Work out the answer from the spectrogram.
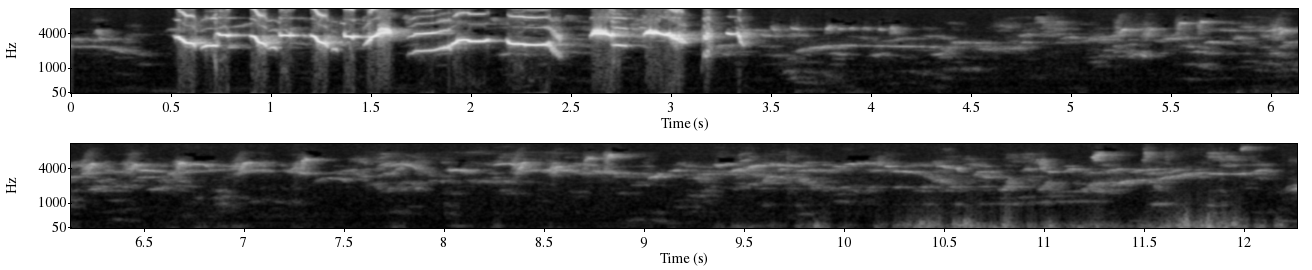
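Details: Oriental magpie-robin song meant to provoke a pet bird to sing: three seconds of loud, rapid, varied whistles and harsh notes, then soft high twittering from distant birds with low murmurs late on.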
